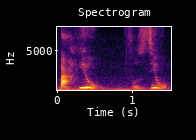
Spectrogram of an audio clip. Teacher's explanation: L Ou seja é barril e fuzil oxítona porque a última última sílaba barril fuzil é que é mais forte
